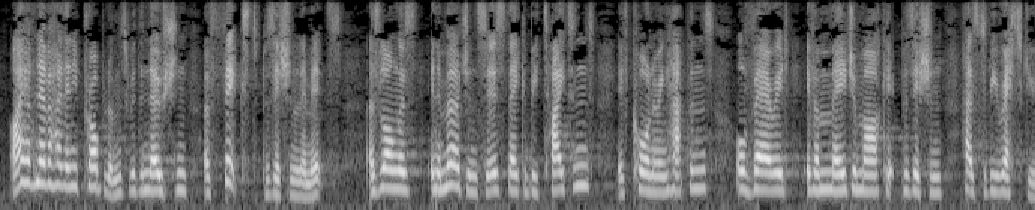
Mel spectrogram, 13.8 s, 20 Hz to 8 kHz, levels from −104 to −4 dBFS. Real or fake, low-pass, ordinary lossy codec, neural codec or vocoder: real; none; none; none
